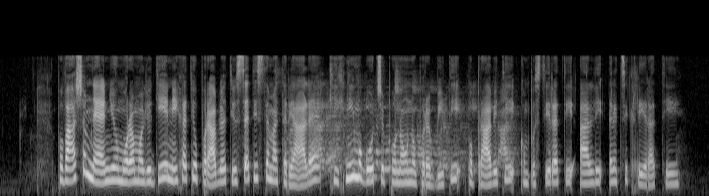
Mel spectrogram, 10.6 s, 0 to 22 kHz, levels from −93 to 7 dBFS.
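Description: From 4.1 to 7.97 s there's feedback echo between two devices: a second device in the room replays the call, and this mic catches it again. The speech comes back about every 300 ms, thinner and ringier, peaking around 14 dB below the voice.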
